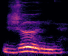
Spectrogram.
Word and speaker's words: jeûne: Ce sont deux mots qui se ressemblent beaucoup, mais le jeûne dont on va parler aujourd'hui se prononce un peu différemment. Écoute, on dit jeûne.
